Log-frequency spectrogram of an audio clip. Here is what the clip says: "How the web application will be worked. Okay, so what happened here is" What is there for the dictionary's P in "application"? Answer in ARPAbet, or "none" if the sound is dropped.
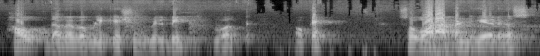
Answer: B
